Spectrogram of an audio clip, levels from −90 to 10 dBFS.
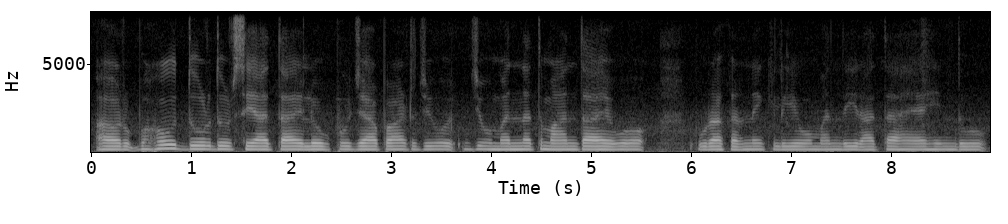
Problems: constant background noise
